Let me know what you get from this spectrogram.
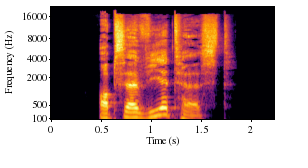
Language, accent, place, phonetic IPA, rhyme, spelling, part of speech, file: German, Germany, Berlin, [ɔpzɛʁˈviːɐ̯təst], -iːɐ̯təst, observiertest, verb, De-observiertest.ogg
- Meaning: inflection of observieren: 1. second-person singular preterite 2. second-person singular subjunctive II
